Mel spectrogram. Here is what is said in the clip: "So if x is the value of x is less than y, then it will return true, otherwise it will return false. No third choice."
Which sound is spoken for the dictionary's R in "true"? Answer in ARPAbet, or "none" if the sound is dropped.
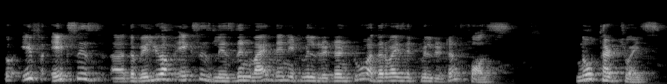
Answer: none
